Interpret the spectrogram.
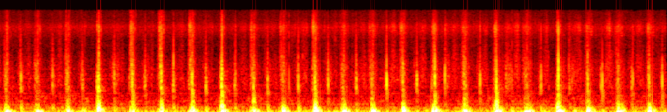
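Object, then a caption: Padded quilted cotton oven mitt. A bare fist rapidly pounds a soft, stuffed, quilted cotton oven mitt with a floral print worn on the other hand. The result is a fast, steady stream of dull, low thumps with almost no ring and nothing bright on top.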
